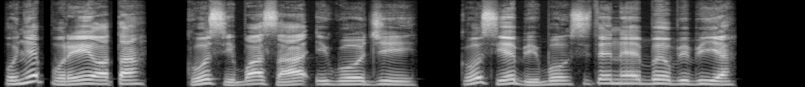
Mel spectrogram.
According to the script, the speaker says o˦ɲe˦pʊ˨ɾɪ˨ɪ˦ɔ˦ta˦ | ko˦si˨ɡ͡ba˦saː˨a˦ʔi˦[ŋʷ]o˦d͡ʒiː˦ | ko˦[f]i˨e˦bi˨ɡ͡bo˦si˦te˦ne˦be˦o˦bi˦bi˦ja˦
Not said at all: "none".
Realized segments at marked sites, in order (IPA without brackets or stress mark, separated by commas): ɡʷ, s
